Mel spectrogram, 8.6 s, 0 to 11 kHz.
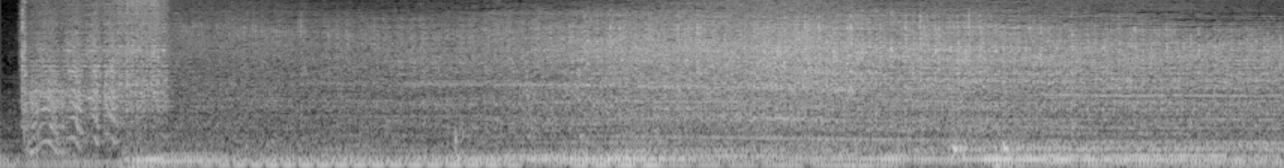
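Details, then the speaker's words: Daihatsu Atrai 7 JDM mini-MPV with low oil on the dipstick: quick crank, catches cleanly and settles into a smooth even idle with no ticking or rattles; engine sounds healthy. "That sounds good enough, doesn't it? A proper sporty sounding little engine, isn't it?"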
